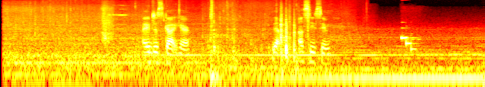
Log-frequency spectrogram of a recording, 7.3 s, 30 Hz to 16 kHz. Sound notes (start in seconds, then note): 3.2 seat belt unbuckles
